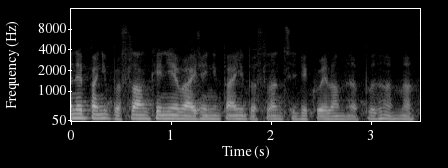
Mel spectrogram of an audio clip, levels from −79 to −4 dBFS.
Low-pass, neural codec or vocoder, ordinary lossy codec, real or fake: 10.8 kHz; codec, 24 kHz, 0.9 kbps, WavTokenizer, small release; MP3, 48 kbps; fake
